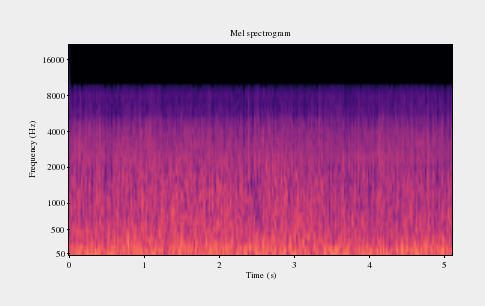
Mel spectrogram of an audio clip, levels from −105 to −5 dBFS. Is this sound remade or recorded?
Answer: remade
